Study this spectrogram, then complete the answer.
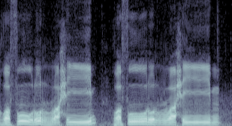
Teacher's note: nun mati atau tanwin bertemu dengan huruf ro yang kita baca adalah huruf ronya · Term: idgham sempurna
